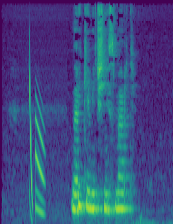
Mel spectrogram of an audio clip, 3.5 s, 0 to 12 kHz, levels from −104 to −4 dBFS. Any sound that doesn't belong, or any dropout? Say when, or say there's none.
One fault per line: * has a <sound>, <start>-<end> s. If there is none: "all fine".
* has a chirp, 0.6-0.9 s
